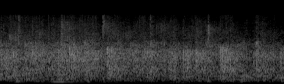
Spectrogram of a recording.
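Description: An audience claps steadily throughout, a dense, continuous patter of many hands at a moderate level, with no voices standing out.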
